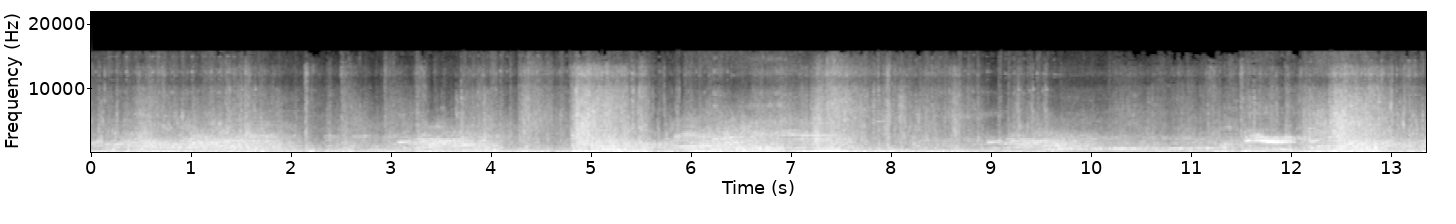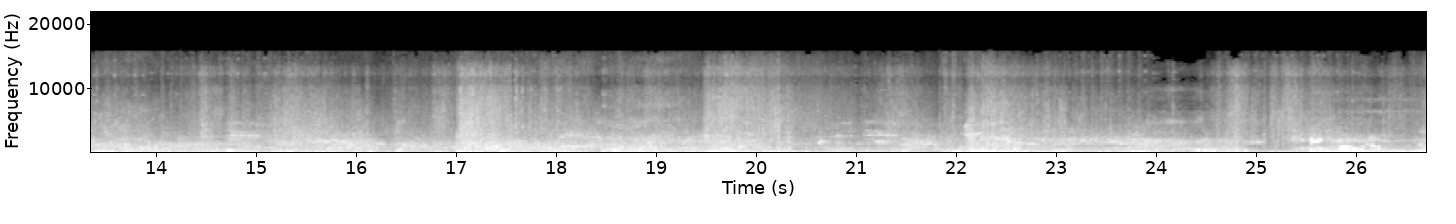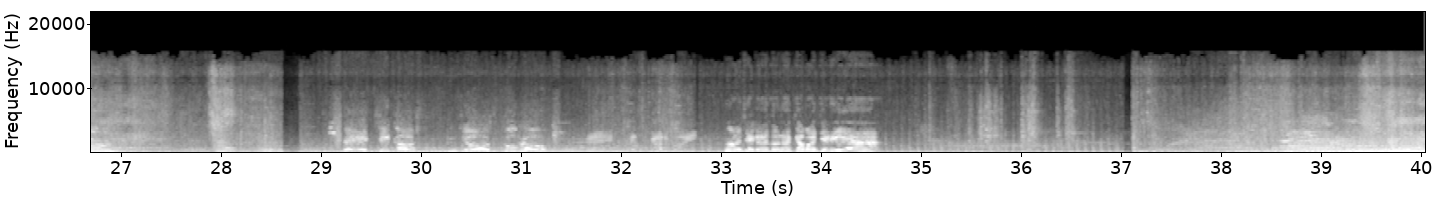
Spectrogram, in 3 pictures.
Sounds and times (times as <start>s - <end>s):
Music: 0.0s - 29.5s.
